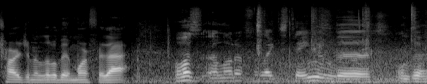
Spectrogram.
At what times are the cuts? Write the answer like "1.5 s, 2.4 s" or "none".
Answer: 1.3 s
